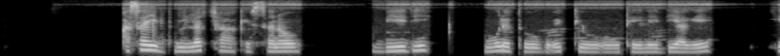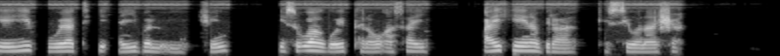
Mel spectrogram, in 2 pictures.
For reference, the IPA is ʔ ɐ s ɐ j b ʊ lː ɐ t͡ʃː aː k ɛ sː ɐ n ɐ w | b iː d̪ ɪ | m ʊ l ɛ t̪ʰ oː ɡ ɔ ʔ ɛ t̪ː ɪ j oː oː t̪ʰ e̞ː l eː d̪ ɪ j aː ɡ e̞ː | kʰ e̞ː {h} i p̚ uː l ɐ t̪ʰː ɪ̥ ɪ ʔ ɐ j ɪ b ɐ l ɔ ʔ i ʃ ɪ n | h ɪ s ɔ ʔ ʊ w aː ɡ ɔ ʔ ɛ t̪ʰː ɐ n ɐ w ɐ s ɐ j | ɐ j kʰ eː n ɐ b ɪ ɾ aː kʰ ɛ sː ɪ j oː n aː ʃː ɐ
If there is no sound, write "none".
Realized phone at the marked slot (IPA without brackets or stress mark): h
